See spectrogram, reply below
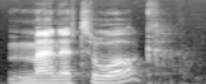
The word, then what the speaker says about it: Manitowoc: Manitowoc. – Okay, this is an email from Alex. Andy, just wanted to say that pronounced it completely correctly. It was like he was from Wisconsin.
